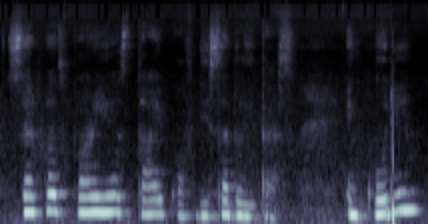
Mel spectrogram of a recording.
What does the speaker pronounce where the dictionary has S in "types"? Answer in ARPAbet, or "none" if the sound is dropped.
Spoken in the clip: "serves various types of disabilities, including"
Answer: none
